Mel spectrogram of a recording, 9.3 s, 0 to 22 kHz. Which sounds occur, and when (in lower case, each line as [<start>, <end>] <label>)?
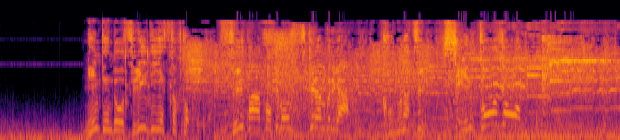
[0.00, 9.30] video game sound
[1.22, 3.20] male speech
[1.30, 9.30] music
[3.59, 5.22] male speech
[5.60, 7.92] male speech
